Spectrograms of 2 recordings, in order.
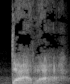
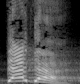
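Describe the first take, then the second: First: Said in the usual way. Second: Put-on high, loud babyish "Dada"; a grown man saying "Dada" like a toddler; mock grown son. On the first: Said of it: "Talking like that?". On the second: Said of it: "walks up to me today and says".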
